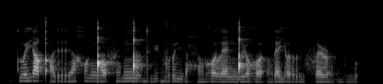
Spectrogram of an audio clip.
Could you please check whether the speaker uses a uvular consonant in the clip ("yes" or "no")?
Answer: yes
